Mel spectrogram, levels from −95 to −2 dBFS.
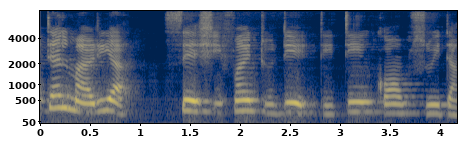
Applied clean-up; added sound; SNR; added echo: neural separator model SepFormer DNS4.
